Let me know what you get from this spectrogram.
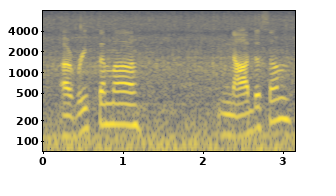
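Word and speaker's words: erythema nodosum: this one's kind of interesting but it's called erythema nadism it's spelled e-r-y-t-h-e-m-a and then the second word is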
